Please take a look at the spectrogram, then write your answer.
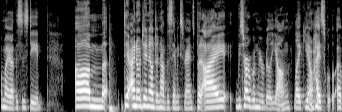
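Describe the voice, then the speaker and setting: On a very clean recording with a silent background, a woman with an American accent talks at a very fast pace, with a medium pitch and fairly even intonation. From New York, Long Island. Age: 20s. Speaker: content creator. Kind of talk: casual chat.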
